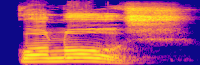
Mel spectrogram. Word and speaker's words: কলস: উচ্চারণ করলাম আমরা রতন কলস কলস আমরা উচ্চারণ করব মধ্যটা দেখো মধ্যটা এখানে তিনটি বর্ণের হচ্ছে শব্দ মধ্যটা উকার হয়ে যাবে ক লস আমরা দন্তস উচ্চারণ করি না তালব্যস উচ্চারণ করি কলস শিক্ষার্থী বন্ধুরা এটা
